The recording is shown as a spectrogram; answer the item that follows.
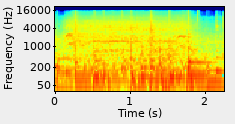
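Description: Forestry harvester head's large chain saw cutting through a tree trunk at its base: a steady, dense rasp of sawing with a faint whine from the chain.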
